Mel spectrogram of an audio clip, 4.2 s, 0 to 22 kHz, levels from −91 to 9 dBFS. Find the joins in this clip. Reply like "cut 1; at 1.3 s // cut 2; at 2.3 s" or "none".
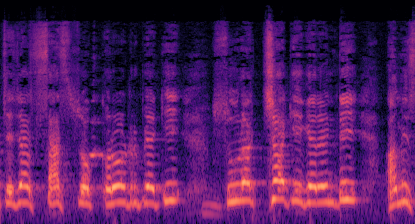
none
